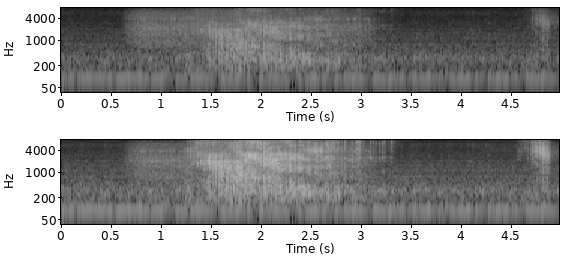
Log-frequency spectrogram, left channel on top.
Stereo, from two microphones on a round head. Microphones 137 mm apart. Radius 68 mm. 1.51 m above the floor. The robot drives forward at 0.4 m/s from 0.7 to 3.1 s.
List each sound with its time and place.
1.2 s tearing paper: 50° right (ahead or behind), 0.9 m; by 4.9 s 80° right, 0.7 m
